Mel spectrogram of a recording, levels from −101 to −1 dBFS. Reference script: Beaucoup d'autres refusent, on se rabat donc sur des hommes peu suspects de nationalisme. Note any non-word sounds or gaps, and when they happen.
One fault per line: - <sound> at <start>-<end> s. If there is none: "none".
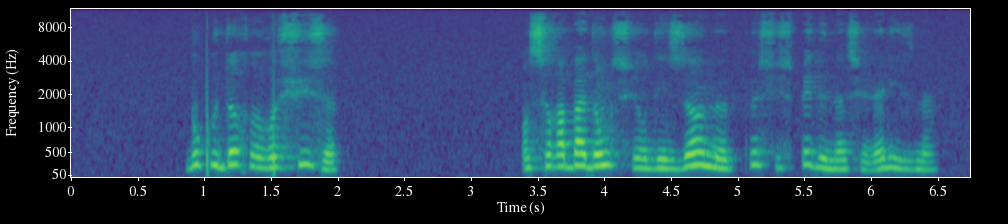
none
